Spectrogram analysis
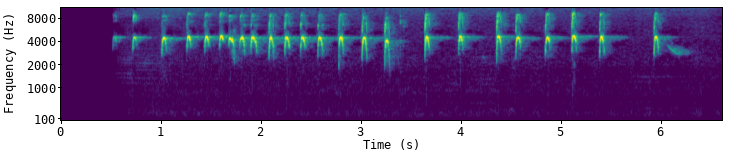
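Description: Pygmy Nuthatch giving a rapid series of high, squeaky piping notes, about three a second, held within a narrow pitch band.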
